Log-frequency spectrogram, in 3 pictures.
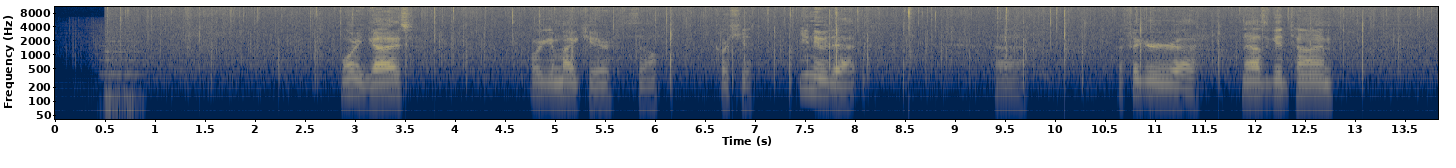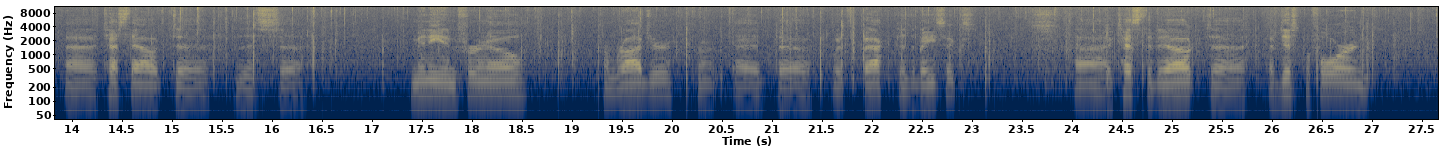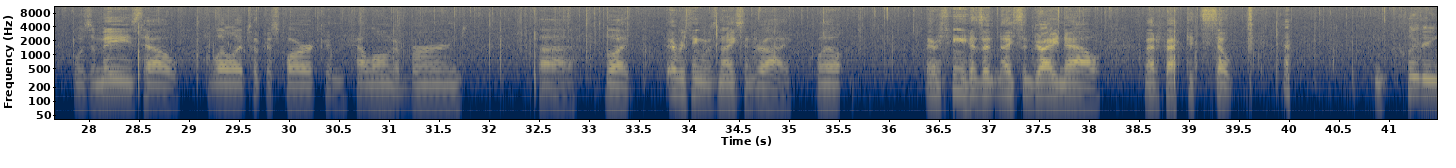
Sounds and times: Rain on surface: 0.0s - 41.4s
Raindrop: 0.1s - 41.4s
Speech: 2.9s - 3.6s, 4.8s - 6.0s, 6.6s - 8.0s, 9.4s - 9.8s, 10.7s - 12.8s, 14.0s - 16.4s, 17.4s - 18.6s, 19.3s - 23.0s, 24.0s - 27.0s, 27.9s - 31.8s, 32.5s - 35.6s, 36.4s - 39.5s, 40.9s - 41.4s.

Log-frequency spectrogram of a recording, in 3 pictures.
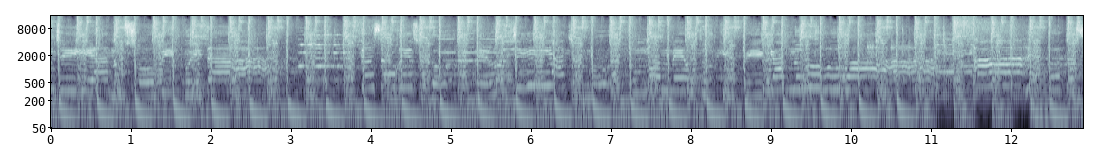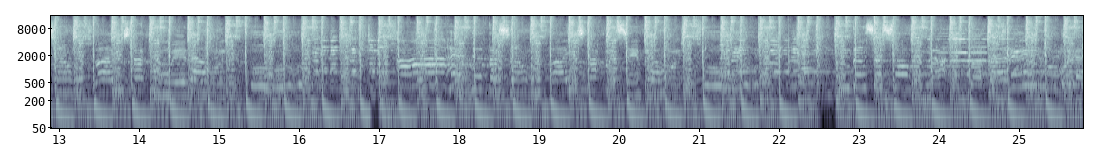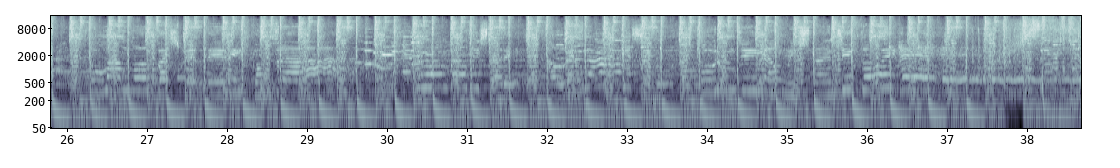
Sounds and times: Dance music: 0.0s - 38.6s.

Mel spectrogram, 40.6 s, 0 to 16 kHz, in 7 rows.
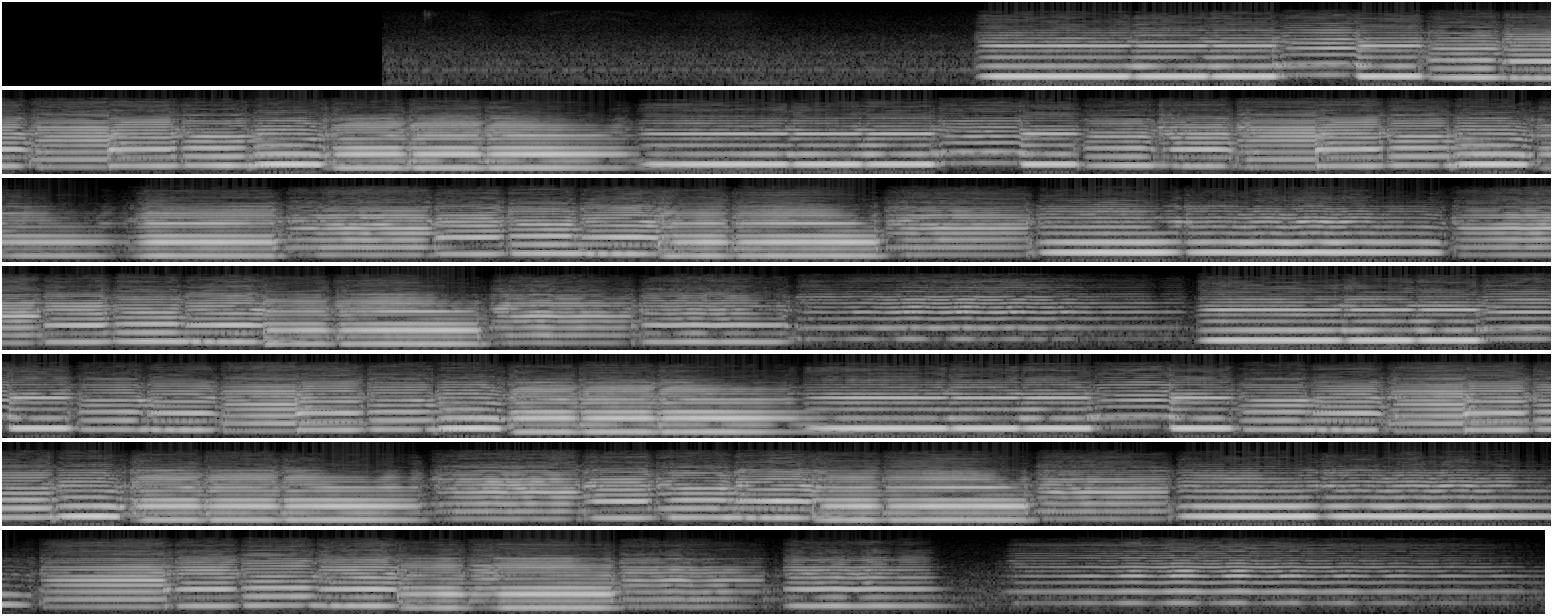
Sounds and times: Violin, fiddle: 3.6s - 40.6s.

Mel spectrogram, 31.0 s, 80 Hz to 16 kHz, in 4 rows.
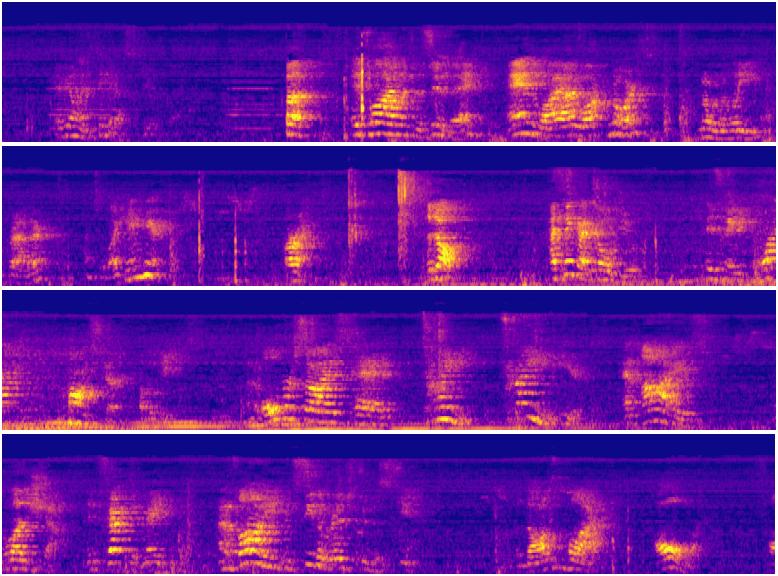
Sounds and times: Narration, monologue: 0.0s - 30.9s.

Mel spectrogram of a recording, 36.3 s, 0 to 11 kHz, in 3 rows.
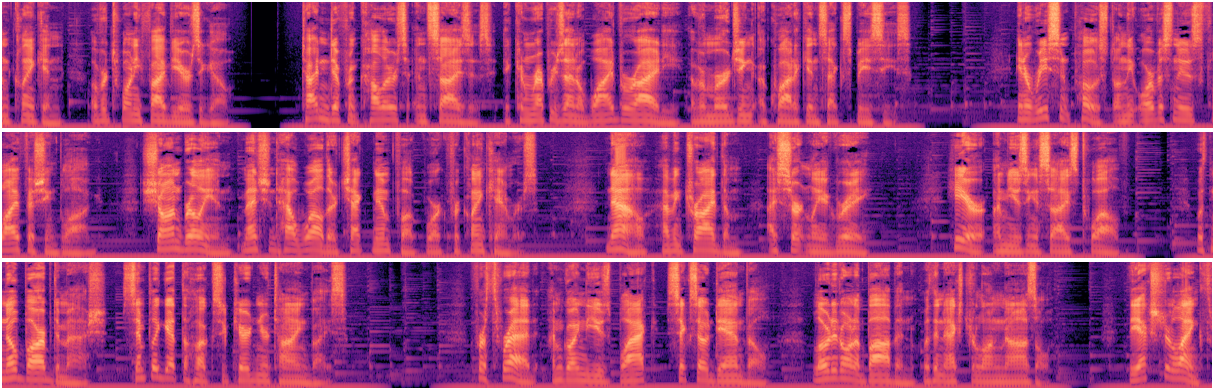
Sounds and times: Speech: 0.0s - 2.3s, 3.0s - 9.1s, 10.1s - 17.5s, 18.2s - 20.8s, 21.6s - 23.4s, 24.0s - 27.7s, 29.0s - 34.8s, 35.5s - 36.3s
Music: 0.0s - 36.3s.

